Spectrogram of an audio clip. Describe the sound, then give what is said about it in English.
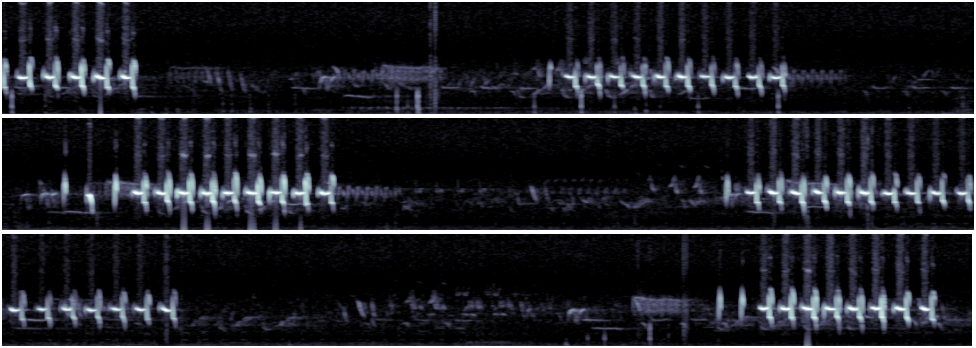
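A wild male bird calls at close range, giving bright, high-pitched bursts of rapid repeated notes every few seconds over a steady low rumble, with no one talking. “Wild bird, stop. It's recording the wild male again from close range.”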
